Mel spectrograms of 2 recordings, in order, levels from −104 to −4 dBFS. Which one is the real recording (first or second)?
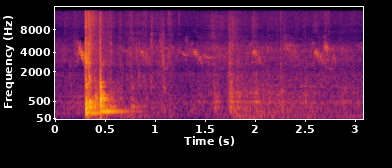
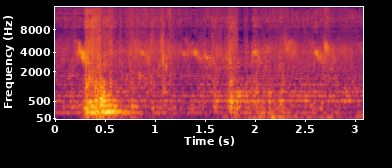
first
